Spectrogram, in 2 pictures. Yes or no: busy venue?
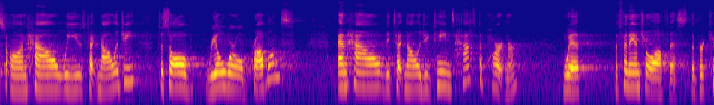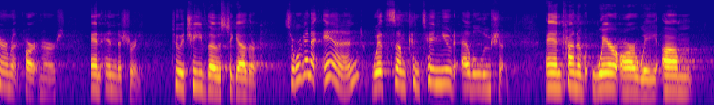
yes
